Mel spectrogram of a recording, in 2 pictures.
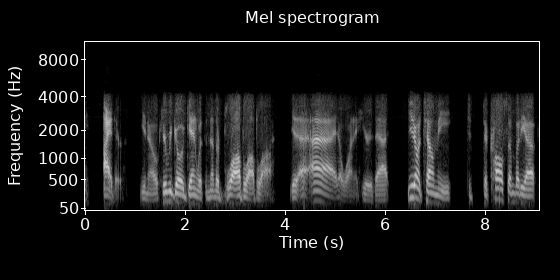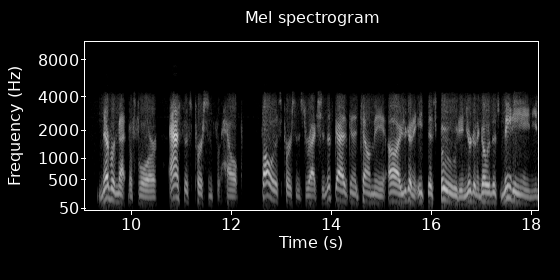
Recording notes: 100 Pounders Phone Meeting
